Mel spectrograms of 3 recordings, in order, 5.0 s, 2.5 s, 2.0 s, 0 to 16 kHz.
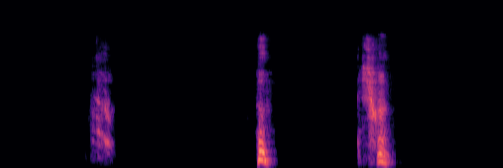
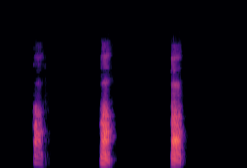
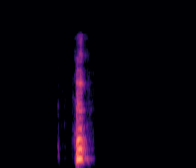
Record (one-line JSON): {"three_cough_length": "5.0 s", "three_cough_amplitude": 17217, "three_cough_signal_mean_std_ratio": 0.2, "exhalation_length": "2.5 s", "exhalation_amplitude": 12149, "exhalation_signal_mean_std_ratio": 0.23, "cough_length": "2.0 s", "cough_amplitude": 26005, "cough_signal_mean_std_ratio": 0.15, "survey_phase": "beta (2021-08-13 to 2022-03-07)", "age": "45-64", "gender": "Male", "wearing_mask": "No", "symptom_none": true, "smoker_status": "Never smoked", "respiratory_condition_asthma": false, "respiratory_condition_other": false, "recruitment_source": "REACT", "submission_delay": "2 days", "covid_test_result": "Negative", "covid_test_method": "RT-qPCR"}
